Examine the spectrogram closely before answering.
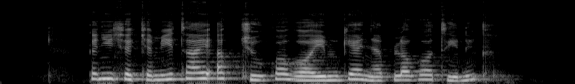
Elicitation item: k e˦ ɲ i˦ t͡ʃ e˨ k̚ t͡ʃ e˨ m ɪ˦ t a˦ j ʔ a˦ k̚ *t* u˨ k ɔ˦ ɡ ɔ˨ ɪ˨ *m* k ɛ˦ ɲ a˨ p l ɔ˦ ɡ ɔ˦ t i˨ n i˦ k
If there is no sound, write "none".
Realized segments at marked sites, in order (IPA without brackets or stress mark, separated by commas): t͡ʃ, m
